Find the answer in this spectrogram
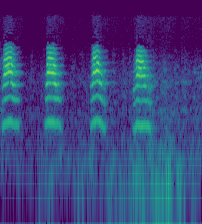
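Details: A talking pet Indian ringneck (rose-ringed) parakeet gives four clear, nasal, speech-like syllables, about one every two-thirds of a second, over a faint low rumble.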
